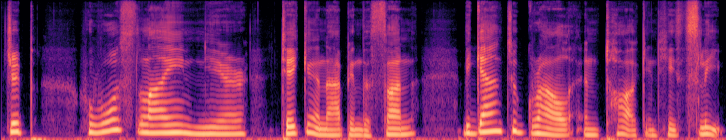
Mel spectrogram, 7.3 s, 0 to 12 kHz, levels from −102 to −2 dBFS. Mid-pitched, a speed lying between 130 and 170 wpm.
Yes: medium, 165 Hz; average, 155 wpm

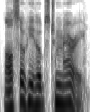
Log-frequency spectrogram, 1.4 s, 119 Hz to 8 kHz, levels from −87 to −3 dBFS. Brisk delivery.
Yes: fast, 220 wpm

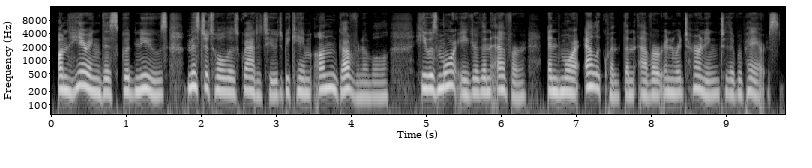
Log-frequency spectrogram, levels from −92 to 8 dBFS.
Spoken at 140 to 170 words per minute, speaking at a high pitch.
Yes: average, 160 wpm; high, 195 Hz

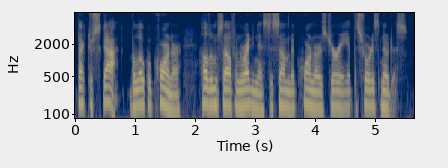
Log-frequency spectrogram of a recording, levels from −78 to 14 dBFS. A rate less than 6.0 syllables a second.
No: 6.4 syllables/s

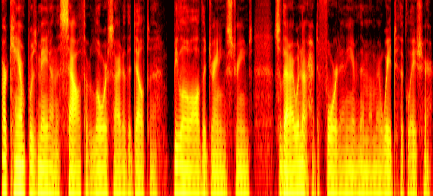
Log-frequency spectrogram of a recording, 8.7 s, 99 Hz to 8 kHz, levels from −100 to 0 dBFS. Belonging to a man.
Yes: male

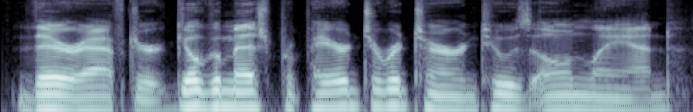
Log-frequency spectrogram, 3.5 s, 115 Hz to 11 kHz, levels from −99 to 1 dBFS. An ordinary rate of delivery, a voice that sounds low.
Yes: average, 155 wpm; low, 120 Hz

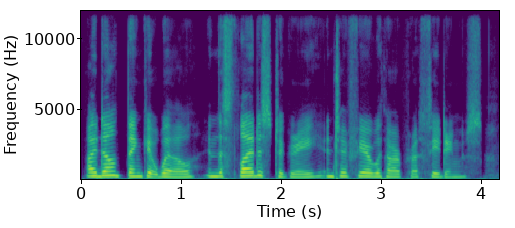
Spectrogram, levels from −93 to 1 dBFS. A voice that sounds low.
No: high, 225 Hz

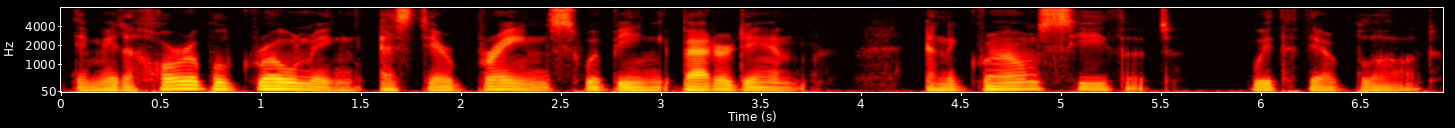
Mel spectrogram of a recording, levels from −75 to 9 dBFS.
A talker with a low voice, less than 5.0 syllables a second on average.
Yes: low, 100 Hz; 4.6 syllables/s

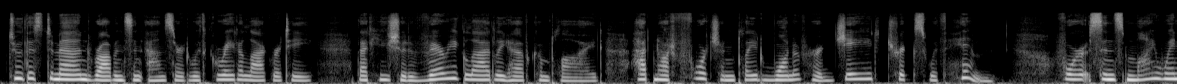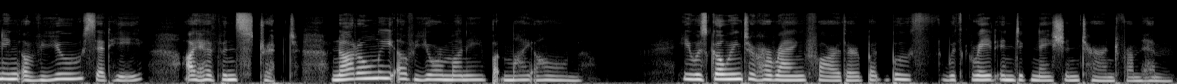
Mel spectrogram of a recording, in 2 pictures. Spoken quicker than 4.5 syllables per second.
No: 4.3 syllables/s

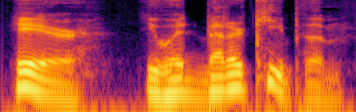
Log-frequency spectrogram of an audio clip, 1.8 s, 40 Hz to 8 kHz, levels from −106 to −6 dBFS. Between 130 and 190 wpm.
No: average, 200 wpm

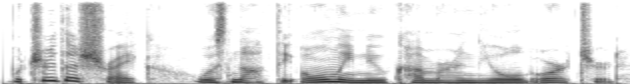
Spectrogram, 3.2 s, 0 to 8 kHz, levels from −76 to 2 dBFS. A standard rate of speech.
No: fast, 230 wpm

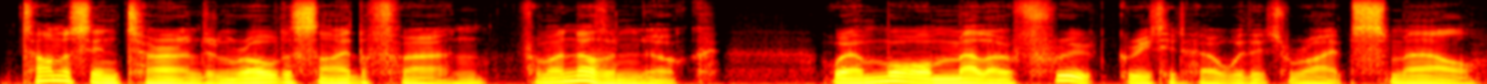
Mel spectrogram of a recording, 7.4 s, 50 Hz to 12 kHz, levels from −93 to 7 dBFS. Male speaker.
Yes: male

